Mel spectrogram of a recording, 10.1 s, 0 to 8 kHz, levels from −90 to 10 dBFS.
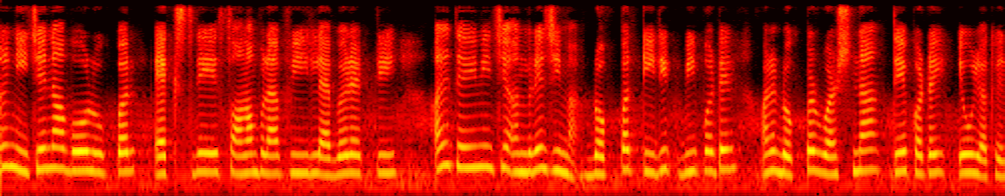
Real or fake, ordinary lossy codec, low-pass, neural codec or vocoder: fake; none; 7.2 kHz; codec, 24 kHz, 0.9 kbps, WavTokenizer, large speech release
